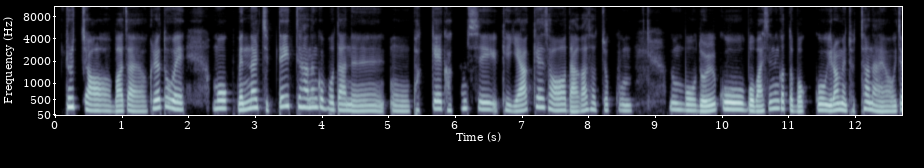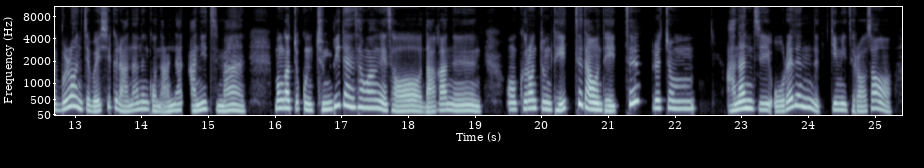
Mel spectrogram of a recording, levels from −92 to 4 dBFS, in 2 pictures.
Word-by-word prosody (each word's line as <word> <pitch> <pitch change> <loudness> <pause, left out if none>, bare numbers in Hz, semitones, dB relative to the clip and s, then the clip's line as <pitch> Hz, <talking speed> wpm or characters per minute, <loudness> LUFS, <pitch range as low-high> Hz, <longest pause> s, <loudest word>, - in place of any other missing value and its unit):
그렇죠. 180 - +1
맞아요. 155 -1 -1
그래도 255 +3 +1
왜 210 -4 +2 0.4
뭐 235 +1 +1
맨날 225 +7 +2
집 190 -8 -9
데이트 300 0 -2
하는 270 0 +1
것보다는 175 - -2
어 155 -1 -5
밖에 225 +5 -3
가끔씩 225 +5 -7
이렇게 195 -4 -2
예약해서 180 - 0
나가서 170 +7 -2
쪼끔 175 -2 -7 0.8
뭐 175 -1 -1
놀고 190 +5 +4
뭐 165 -3 +4
맛있는 175 +10 -1
것도 220 -7 -1
먹고 150 +4 -1
이러면 185 +1 +3
좋잖아요. 160 -5 -2
이제 190 +4 -2
물론 250 +9 +3
이제 195 -5 -1
외식을 175 - -1
안 155 +2 -1
하는 210 +2 -1
건 155 -3 -2
안하 175 +5 -1
아니지만 165 -2 0 0.4
뭔가 240 +1 +4
쪼끔 205 -5 0
준비된 275 - +2
상황에서 180 - +1
나가는 170 +1 0 0.4
어 205 0 0
그런 235 +3 +1
좀 215 -3 +1
데이트 225 - +2
다운 205 -6 +6
데이트?를 245 - +1
좀 225 -1 -1 0.5
안 185 +5 +4
한지 225 -5 +3
오래된 260 - +2
느낌이 190 +3 -2
들어서 155 - -3
190 Hz, 280 characters per minute, -19 LUFS, 165-230 Hz, 0.8 s, 다운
